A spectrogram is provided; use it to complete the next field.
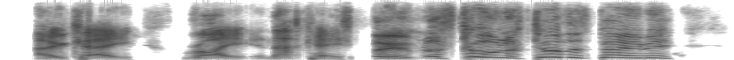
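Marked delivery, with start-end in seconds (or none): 1.9-3.4 very high, swooping, obnoxious sportscaster hype. Kicking off the podcast's game bracket, in a super obnoxious sports commentator voice. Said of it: "that's my super obnoxious, sporty, uh, sport commentator voice".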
